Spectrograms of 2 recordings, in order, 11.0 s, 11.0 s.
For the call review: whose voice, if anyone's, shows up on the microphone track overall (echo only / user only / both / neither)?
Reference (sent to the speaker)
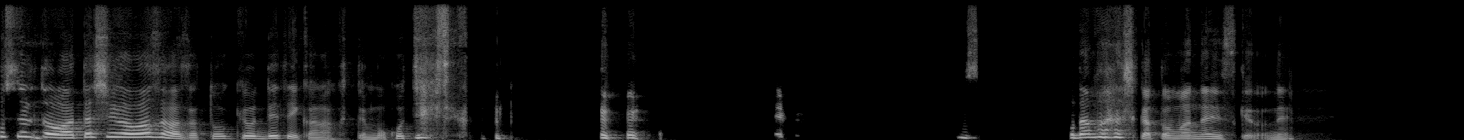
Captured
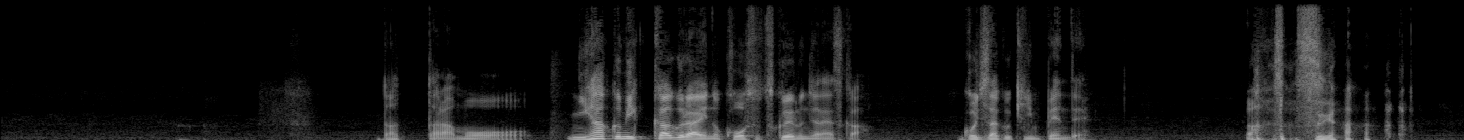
user only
